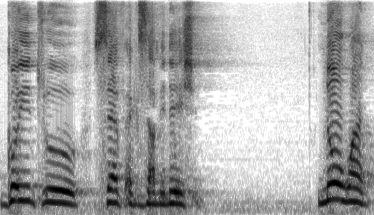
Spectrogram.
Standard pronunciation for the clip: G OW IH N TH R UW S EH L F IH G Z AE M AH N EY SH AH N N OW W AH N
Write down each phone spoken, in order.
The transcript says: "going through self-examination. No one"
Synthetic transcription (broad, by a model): G OW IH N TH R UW S EH L F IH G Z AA M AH N EY SH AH N N OW W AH N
